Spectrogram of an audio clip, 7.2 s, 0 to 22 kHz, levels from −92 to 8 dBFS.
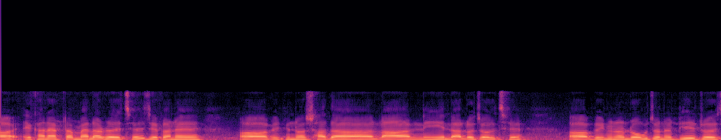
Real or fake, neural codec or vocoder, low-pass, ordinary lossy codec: fake; codec, 16 kHz, 8 kbps, FunCodec, trained on LibriTTS, 25 frames a second; none; none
